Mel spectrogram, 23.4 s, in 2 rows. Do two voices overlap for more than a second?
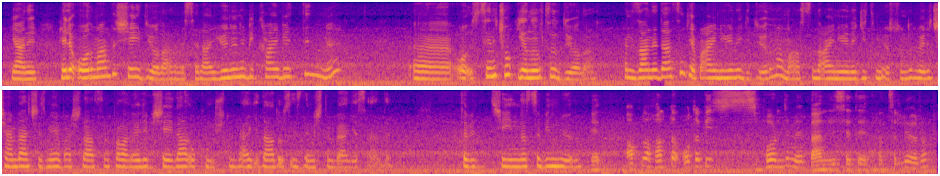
No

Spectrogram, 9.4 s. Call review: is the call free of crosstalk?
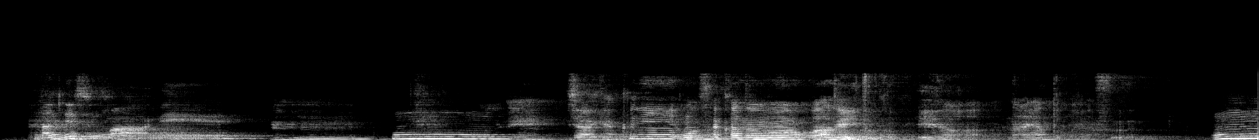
Yes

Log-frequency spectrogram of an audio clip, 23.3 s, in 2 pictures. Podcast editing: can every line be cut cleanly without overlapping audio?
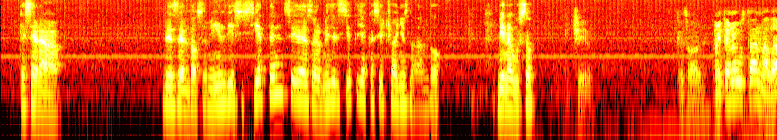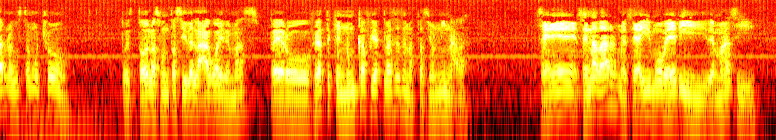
Yes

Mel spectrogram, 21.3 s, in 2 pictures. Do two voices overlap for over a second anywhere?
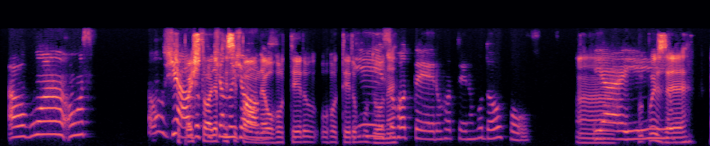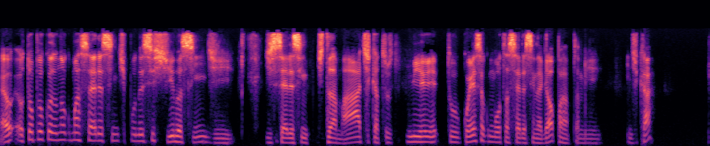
Yes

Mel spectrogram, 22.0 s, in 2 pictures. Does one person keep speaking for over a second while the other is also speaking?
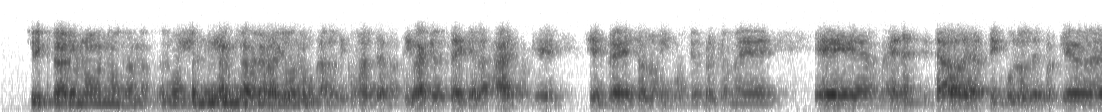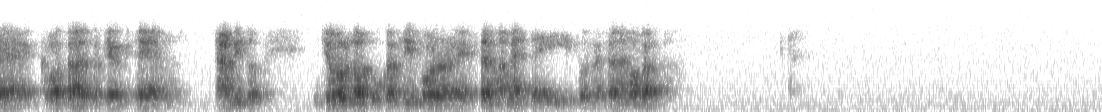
Yes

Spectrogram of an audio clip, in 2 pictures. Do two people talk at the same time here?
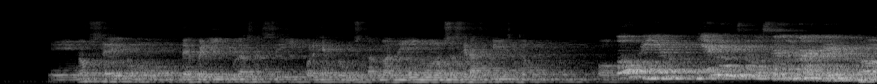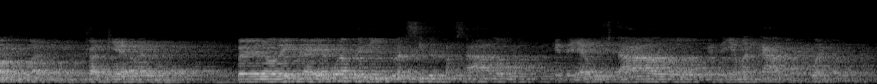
No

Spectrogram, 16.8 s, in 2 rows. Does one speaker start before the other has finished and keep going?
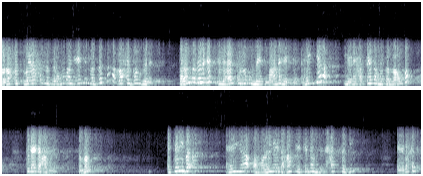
No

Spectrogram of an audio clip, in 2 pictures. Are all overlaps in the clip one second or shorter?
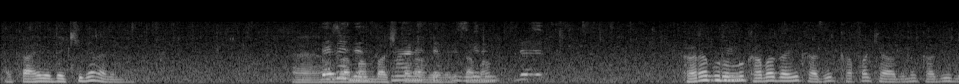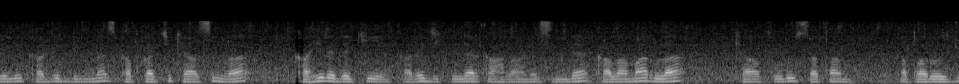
No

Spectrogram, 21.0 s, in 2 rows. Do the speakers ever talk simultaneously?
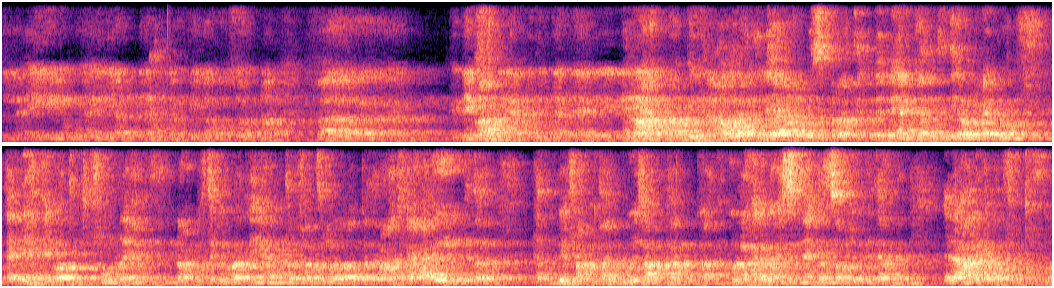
Yes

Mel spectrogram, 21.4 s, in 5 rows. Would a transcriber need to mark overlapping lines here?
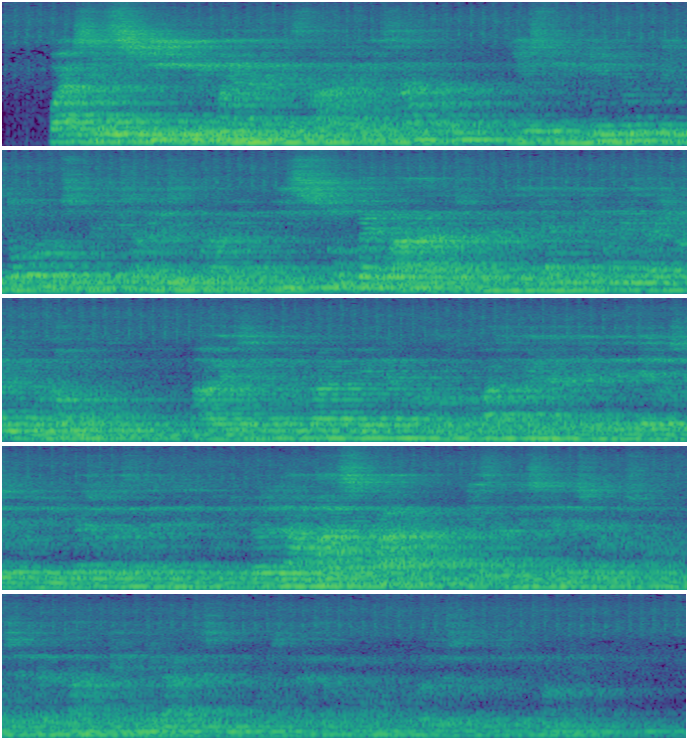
No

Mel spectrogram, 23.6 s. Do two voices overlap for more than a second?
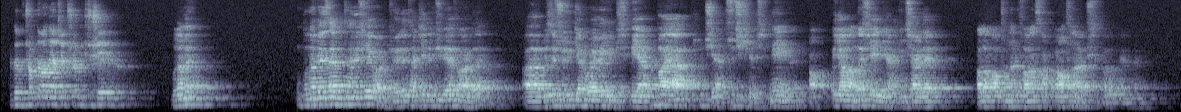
No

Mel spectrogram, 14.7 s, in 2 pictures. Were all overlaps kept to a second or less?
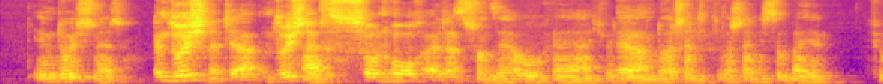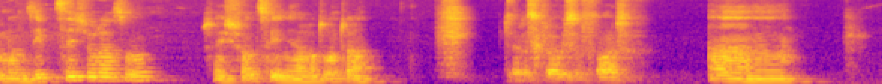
Yes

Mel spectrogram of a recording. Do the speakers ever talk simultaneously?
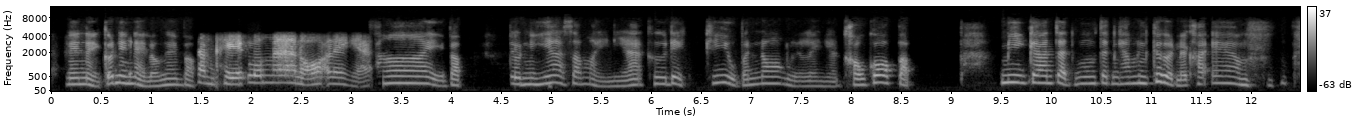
No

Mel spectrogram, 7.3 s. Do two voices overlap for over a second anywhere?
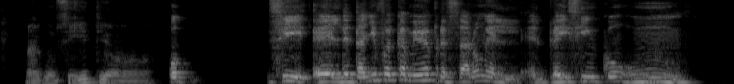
No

